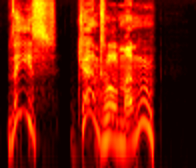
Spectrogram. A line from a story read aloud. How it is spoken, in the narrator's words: boomed Eucridge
